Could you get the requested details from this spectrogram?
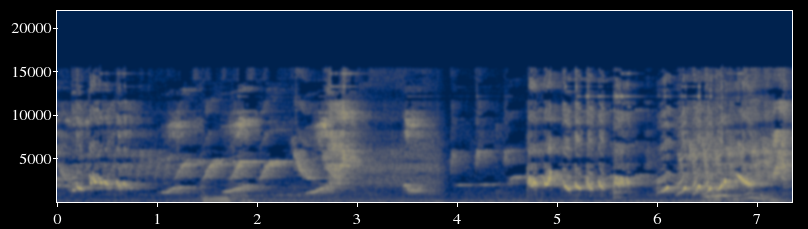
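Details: Greater green leafbird singing an isian-style song: rapid sliding whistles, harsh scratchy bursts, a held steady tone, then fast repeated chirps and a rising-falling slur near the end; a low hum throughout.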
